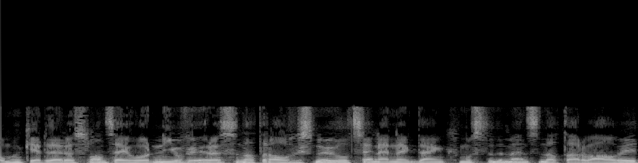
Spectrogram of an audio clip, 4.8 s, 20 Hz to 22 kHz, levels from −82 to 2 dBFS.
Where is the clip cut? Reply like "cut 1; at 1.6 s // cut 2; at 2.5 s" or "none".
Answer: none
